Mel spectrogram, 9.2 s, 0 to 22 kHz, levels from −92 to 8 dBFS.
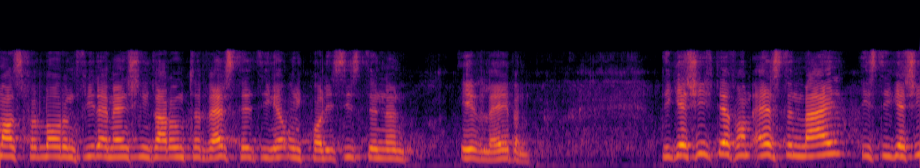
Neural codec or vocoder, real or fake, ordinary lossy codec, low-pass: codec, 16 kHz, 4.8 kbps, FACodec; fake; none; 7.2 kHz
